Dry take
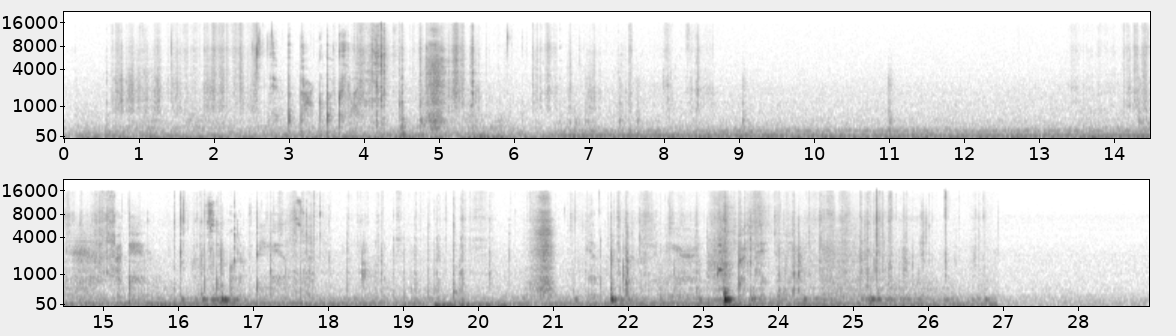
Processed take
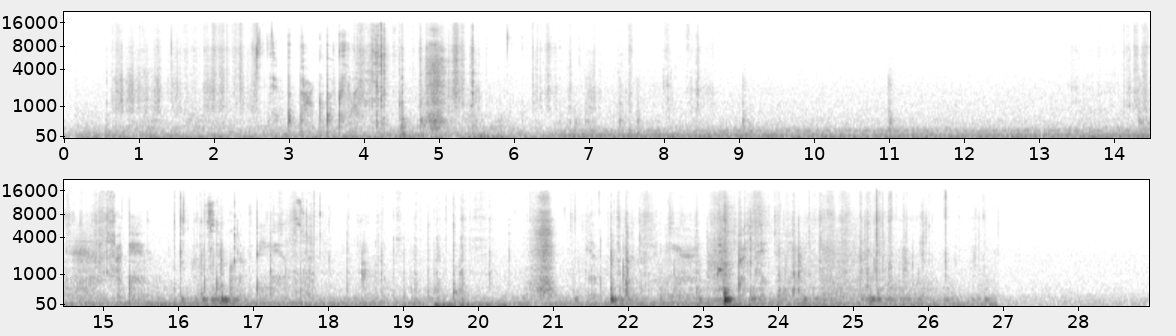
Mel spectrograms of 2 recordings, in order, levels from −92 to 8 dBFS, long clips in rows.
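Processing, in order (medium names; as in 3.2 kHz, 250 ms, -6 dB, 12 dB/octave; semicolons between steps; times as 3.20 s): dynamic bell 360 Hz, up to +4 dB, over -57 dBFS, Q 0.96; trim -6.5 dB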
